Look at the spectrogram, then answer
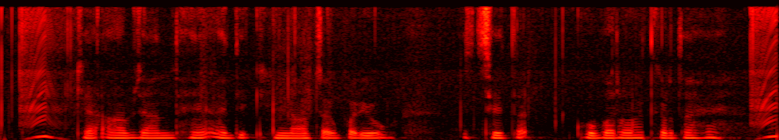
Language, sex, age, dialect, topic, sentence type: Hindi, male, 18-24, Garhwali, agriculture, statement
